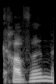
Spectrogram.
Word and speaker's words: Coven: Um, so I mostly got to watch uh I believe it's pronounced coven as in Witches Coven.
